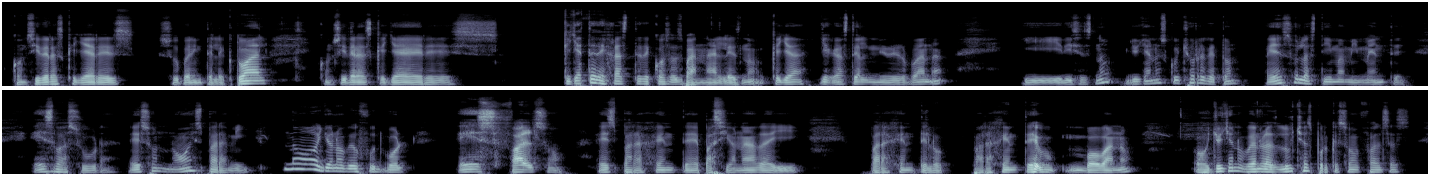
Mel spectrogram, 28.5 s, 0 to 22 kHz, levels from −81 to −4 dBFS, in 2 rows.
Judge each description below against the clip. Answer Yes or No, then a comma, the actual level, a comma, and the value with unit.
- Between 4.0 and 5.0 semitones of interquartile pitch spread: Yes, average, 4.3 semitones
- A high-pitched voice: No, low, 100 Hz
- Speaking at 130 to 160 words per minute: Yes, average, 150 wpm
